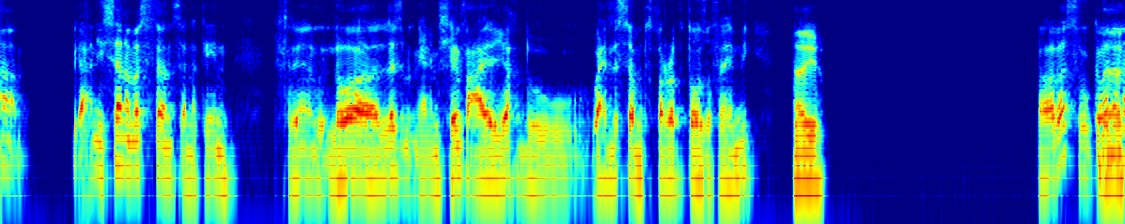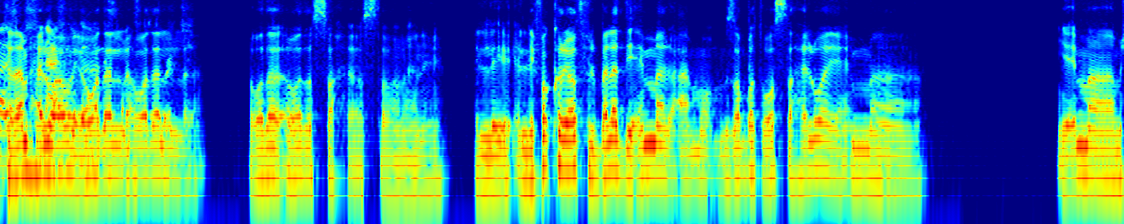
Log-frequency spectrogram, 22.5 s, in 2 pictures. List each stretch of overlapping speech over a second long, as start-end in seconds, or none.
10.9-13.2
